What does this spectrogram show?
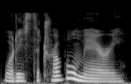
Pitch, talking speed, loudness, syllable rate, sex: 170 Hz, 230 wpm, -15 LUFS, 5.5 syllables/s, female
